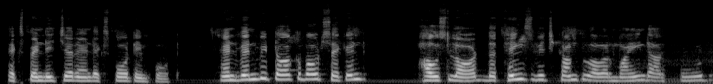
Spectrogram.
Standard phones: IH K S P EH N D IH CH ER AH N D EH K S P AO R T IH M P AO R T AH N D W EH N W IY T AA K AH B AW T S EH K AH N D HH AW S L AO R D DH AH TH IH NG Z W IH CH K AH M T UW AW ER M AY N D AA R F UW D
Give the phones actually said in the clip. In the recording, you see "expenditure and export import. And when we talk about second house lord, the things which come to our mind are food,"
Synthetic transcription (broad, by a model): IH K S P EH N D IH CH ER AH N D EH K S P AO R T IH M P AO R T AH N D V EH N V IY T AA K AH B AW T S EH K AH N D HH AW S L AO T D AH T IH NG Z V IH CH K AH M T UW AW ER M AY N D AA R F UW D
